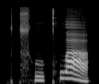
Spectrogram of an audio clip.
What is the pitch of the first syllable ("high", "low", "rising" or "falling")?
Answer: rising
